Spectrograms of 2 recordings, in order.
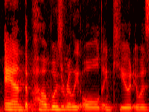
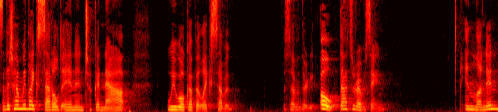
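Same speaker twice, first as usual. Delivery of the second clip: usual speaking voice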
